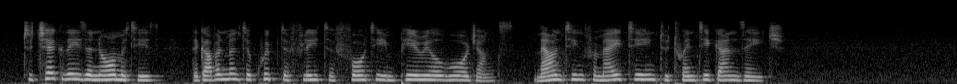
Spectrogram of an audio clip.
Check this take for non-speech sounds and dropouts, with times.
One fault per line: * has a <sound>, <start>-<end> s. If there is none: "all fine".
all fine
